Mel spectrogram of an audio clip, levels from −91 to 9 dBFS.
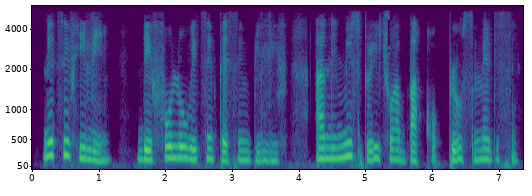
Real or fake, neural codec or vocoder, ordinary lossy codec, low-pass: fake; autoencoder, 48 kHz, 32 numbers a frame, DAC-VAE, trained on Japanese speech; MP3, 32 kbps; 5.4 kHz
